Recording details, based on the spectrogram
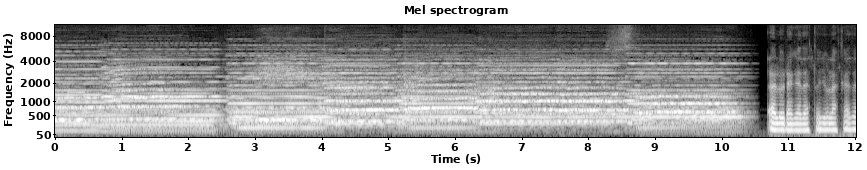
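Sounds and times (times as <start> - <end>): congregation singing a hymn: 0.0 - 10.5
organ accompaniment: 0.0 - 10.6.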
